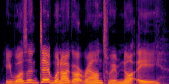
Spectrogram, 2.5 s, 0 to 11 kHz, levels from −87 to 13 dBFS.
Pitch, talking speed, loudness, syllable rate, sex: 215 Hz, 260 wpm, -16 LUFS, 4.6 syllables/s, female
